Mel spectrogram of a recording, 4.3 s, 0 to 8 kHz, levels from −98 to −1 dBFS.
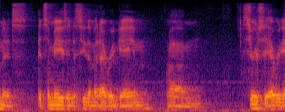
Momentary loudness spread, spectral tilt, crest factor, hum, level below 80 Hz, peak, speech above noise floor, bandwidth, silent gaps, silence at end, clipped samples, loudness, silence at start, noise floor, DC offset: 13 LU; -6.5 dB/octave; 16 dB; none; -48 dBFS; -12 dBFS; 22 dB; 7.6 kHz; none; 0 s; under 0.1%; -30 LUFS; 0 s; -51 dBFS; under 0.1%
